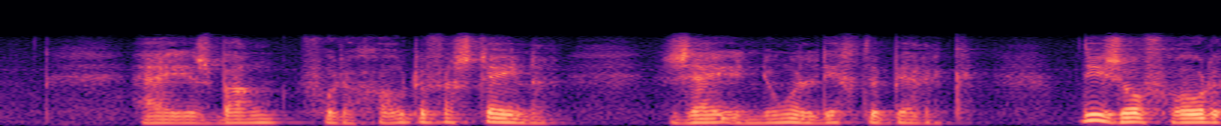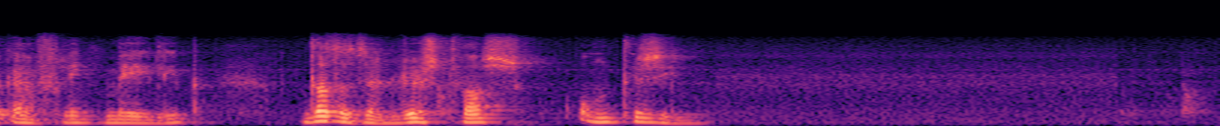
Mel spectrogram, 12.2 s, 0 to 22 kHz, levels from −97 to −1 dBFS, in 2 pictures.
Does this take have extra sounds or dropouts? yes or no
no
